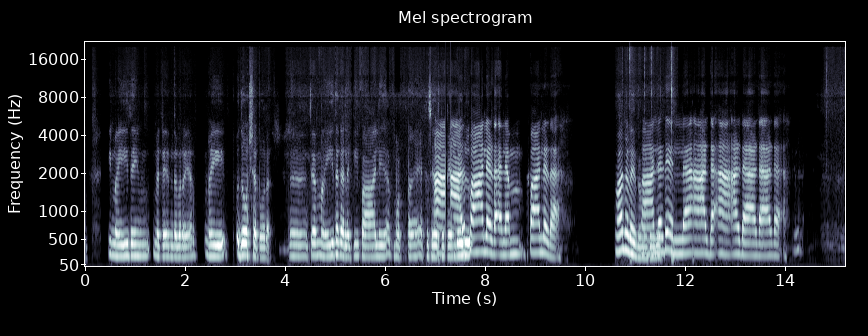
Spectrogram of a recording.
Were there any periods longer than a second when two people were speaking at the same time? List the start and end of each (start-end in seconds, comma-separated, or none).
none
